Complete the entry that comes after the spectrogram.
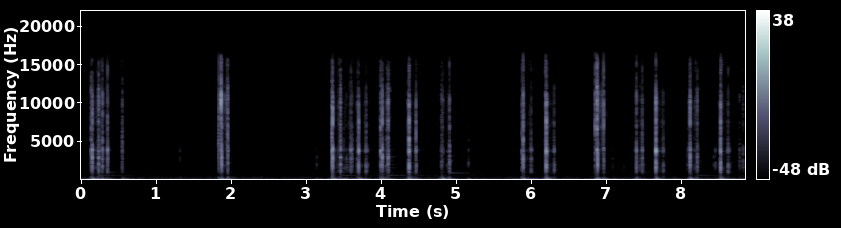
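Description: Fingertips press the keys of a small clear plastic 3x3 Cherry MX mechanical key switch tester, producing sharp, bright plastic clicks and clacks. The presses come in quick, irregular bursts separated by short silences, each one dry, with almost no ring.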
